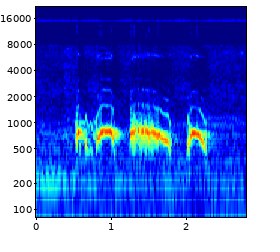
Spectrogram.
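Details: Spotted dove voicing derkuku bahan, used as a decoy sound for luring doves down: low hollow coos in one phrase, a quick double note, a rounded coo, a long vibrating coo sliding down, and a brief final note.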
